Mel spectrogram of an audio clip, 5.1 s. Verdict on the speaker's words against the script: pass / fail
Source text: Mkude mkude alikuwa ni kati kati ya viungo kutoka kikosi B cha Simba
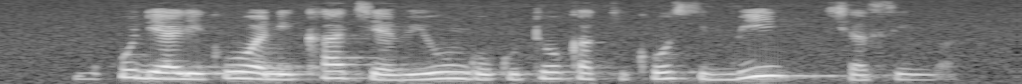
fail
